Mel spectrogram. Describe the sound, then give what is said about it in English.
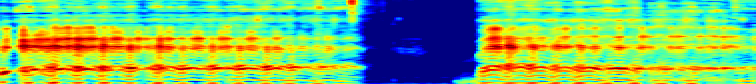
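A person bleats like a sheep, two long, loud, quavering cries with a short pause between them and no other talking. “I'm a sheep.”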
